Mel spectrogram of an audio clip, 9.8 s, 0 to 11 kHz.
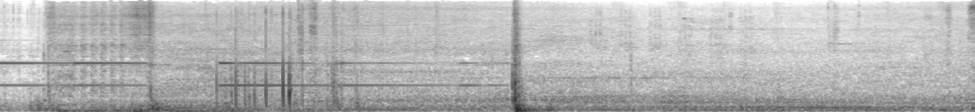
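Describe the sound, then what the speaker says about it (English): A 2006 Lexus LS430 cold-starts with a brief crank and sharp catch midway, then settles into a quiet, steady idle after some earlier electric whirring, with no speech. "Let me give you a little cold start here."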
